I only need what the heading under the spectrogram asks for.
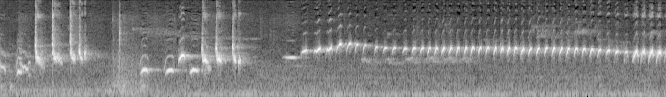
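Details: A magpie-robin in full song, used to rouse kept magpie-robins: quick swooping chirps and whistles, then a sustained, slightly wavering series of rapid repeated notes.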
